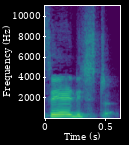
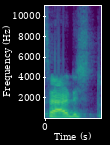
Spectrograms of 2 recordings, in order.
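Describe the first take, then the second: First: The first vowel sounds like 'say'. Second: The first vowel sounds like 'sad'. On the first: "సేడిస్ట్ అన్నారాయన"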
